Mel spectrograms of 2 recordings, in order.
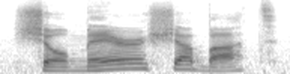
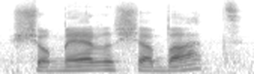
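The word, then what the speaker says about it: שומר שבת: If you said Shomer Shabbat or Shomer Shabbat, you are 100% correct.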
